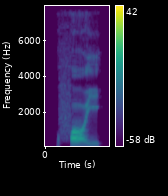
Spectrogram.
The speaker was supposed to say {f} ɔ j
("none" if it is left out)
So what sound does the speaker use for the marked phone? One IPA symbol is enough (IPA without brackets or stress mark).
f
